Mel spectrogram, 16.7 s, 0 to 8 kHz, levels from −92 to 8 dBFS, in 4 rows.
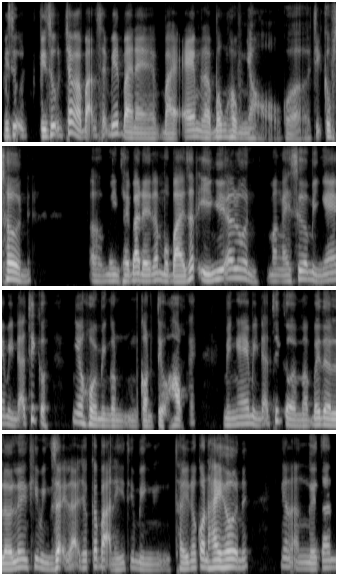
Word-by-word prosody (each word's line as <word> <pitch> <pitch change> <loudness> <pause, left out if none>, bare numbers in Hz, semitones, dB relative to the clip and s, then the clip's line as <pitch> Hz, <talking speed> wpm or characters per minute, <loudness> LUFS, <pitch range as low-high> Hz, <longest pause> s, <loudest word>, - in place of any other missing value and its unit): Ví 140 - 0
dụ 180 - -1 0.2
ví 140 - +5
dụ 185 - +3
chắc 220 - +4
là - - +4
bạn - - 0
sẽ - - -7
biết 195 +2 +1
bài 115 -2 +4
này 105 -1 -1
này, 100 0 -7
bài 100 - 0
"Em 135 +1 +3
là 115 -2 0
bông 125 +3 -1
hồng 120 -6 -2
nhỏ" 100 -1 -5 0.3
của - - -7
Trịnh - - -8
Công 135 -3 -1
Sơn. 155 -5 +5 0.8
Ờ, 125 -2 -8
mình 130 +1 -5
thấy 125 - +1
bài 145 +3 +5
đấy 125 -1 +3
là 150 - +1
một 135 -4 -2
bài 115 -1 +5
rất - - +1
ý 135 - +2
nghĩa 180 +4 +2
luôn 180 - -2
mà 125 - -7
ngày 125 0 -6
xưa 165 +7 0
mình 145 -7 -5
nghe 150 +4 0
mình 135 -4 -5
đã - - -2
thích 245 -2 -2
rồi. - - -3 0.3
Như 190 - -2
hồi 155 -5 +2
mình 120 -2 -3
còn 110 -2 -4 0.2
còn 110 -2 -1
tiểu - - -2
học - - +4
ấy, - - -14 0.3
mình 130 0 -5
nghe 150 +2 -1
mình 145 -5 -4
đã - - -5
thích 215 - -3
rồi 120 -2 0
mà 115 0 -5
bây 135 +4 0
giờ 135 -2 +3
lớn 125 +1 +4
lên 165 +1 +2
khi 165 +2 -5
mình 135 -5 -4
dạy 165 +8 +5
lại - - -1
cho 150 - -2
các 175 +3 -3
bạn 165 -9 +1
ấy 115 +3 -6
thì 155 - -10
mình 115 -5 -8
thấy 130 -1 0
nó 155 - -1
còn 165 0 +3
hay 155 +1 +7
hơn 165 -1 +6
ấy, 165 +4 -7 0.4
nghĩa 180 - -5
là - - -6
người 130 -2 -3
ta 155 - -1
135 Hz, 295 wpm, -25 LUFS, 120-160 Hz, 0.8 s, hay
